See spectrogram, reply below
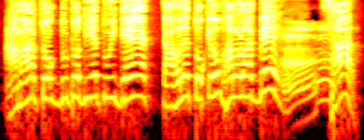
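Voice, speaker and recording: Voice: very high voice, fast talker, bright, forceful tone. A performer voicing a cheeky cartoon schoolkid who tells comic tales in an earnest, long-winded way. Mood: aggrieved, earnest. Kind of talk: cartoon comedy dialogue.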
